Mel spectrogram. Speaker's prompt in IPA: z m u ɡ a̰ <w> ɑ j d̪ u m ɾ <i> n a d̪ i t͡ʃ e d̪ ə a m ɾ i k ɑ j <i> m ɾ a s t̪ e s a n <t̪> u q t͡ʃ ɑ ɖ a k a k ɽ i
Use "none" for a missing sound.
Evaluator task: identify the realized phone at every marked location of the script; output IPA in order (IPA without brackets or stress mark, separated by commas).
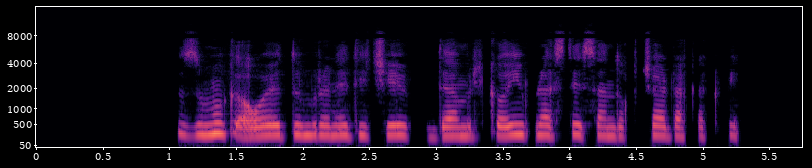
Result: w, a, i, d̪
